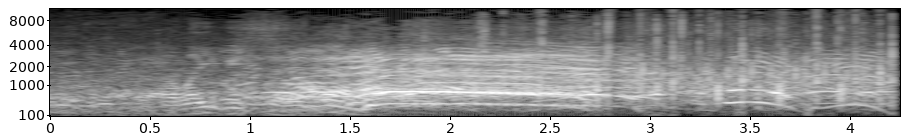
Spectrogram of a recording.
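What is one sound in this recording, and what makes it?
A crowd of spectators cheers and shouts loudly.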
